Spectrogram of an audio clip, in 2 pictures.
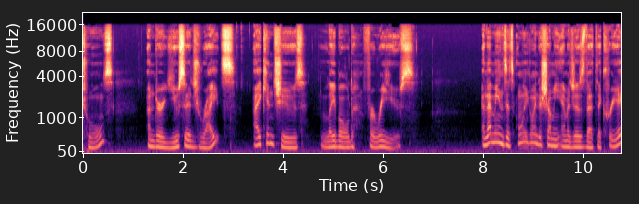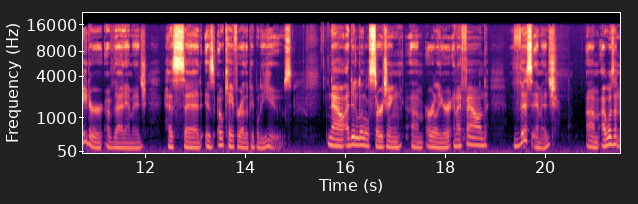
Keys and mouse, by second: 3.1 click, 6.4 click, 18.2 click.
